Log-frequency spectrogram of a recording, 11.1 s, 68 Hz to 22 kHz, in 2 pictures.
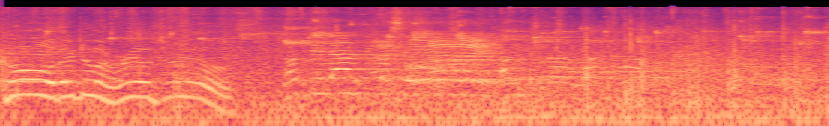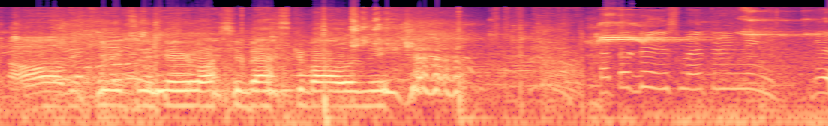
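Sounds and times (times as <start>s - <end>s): basketball bouncing: 3.6s - 5.6s, 6.4s - 8.7s
footfalls on concrete: 3.8s - 6.3s
children's voices: 8.3s - 11.0s.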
